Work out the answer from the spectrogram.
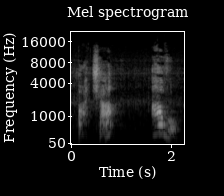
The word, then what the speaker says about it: પાછા આવો: And if you're calling them back, then you have to say pacha avo.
